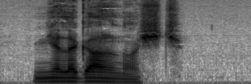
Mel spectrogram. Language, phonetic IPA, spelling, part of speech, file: Polish, [ˌɲɛlɛˈɡalnɔɕt͡ɕ], nielegalność, noun, Pl-nielegalność.ogg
